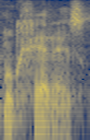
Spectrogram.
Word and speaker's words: Mujeres: point mujeres means women the key things to note are that the j becomes a sort of sound mujeres and of course there's the push on the penultimate syllable so it's not mujeres it's mujeres punta mujeres now we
